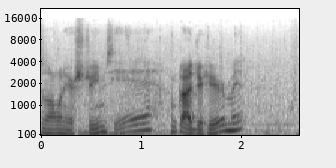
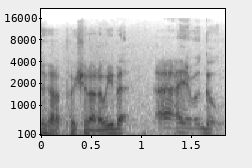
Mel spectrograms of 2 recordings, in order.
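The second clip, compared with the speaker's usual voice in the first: usual speaking voice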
